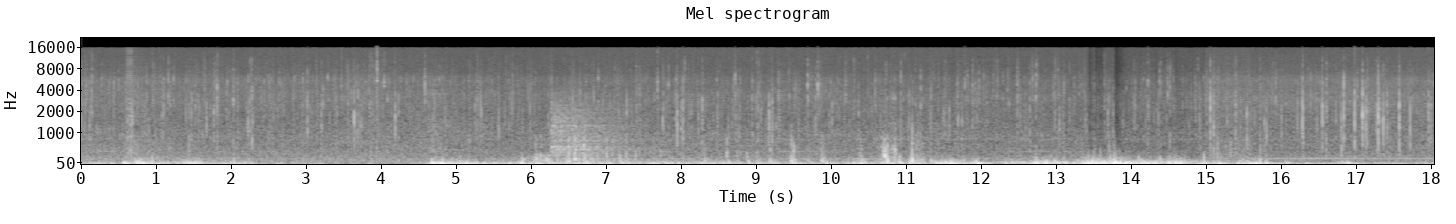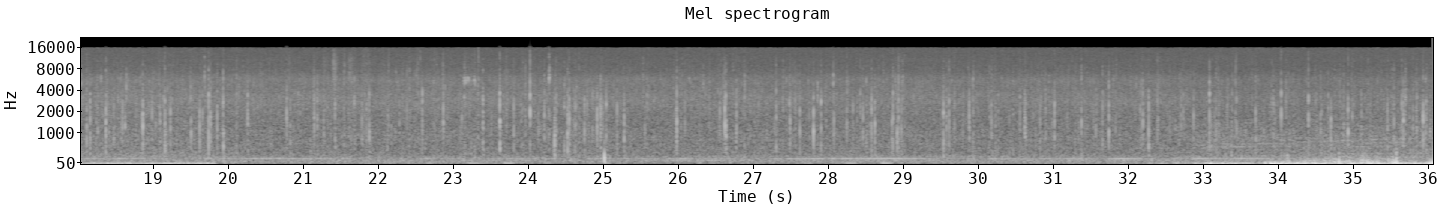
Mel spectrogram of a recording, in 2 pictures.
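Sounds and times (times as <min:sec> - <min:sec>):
low rumble: 0:00.0 - 0:19.9, 0:32.2 - 0:36.0
rain drops tapping in woods: 0:00.0 - 0:36.0.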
